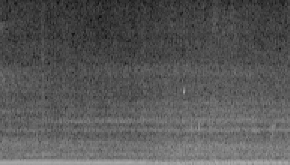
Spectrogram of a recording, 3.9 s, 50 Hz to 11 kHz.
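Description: A loud Kawasaki Z900 motorcycle ridden slowly on the road, a steady close, deep droning engine note at low revs that holds even throughout.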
